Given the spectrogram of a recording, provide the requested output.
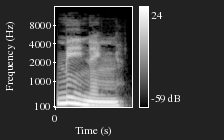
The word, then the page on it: meaning: British English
